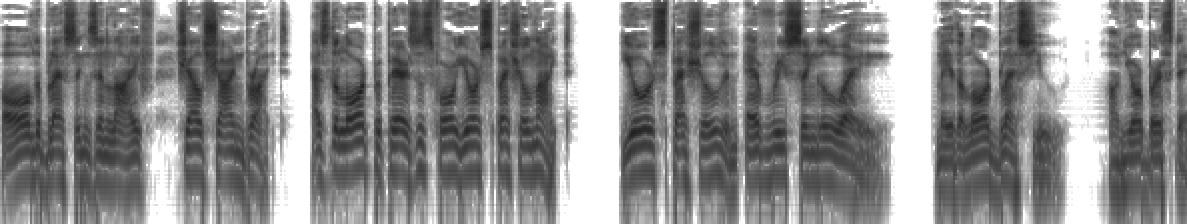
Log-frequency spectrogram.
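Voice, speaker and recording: Against a quiet background with dry, close sound and no echo, a man in a normal speaking voice talks at a fairly slow pace, fairly low in pitch with ordinary pitch variation. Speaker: audiobook narrator. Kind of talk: poetry reading, audiobook narration of rhyming verse. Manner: measured, rhythmic, reflective.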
